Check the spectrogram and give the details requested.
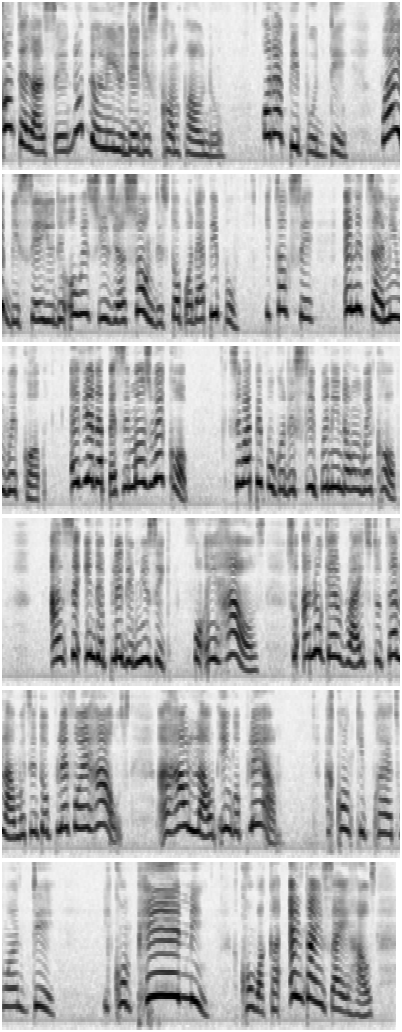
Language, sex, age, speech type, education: Nigerian Pidgin, female, 30-45, spontaneous, tertiary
